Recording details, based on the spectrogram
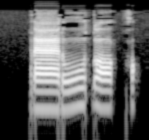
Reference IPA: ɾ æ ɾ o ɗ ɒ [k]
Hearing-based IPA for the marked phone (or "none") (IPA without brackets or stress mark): k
